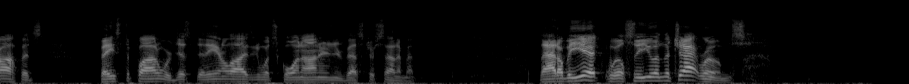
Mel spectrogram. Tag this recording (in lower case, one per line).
speech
